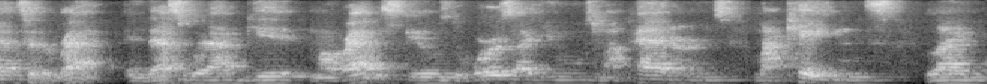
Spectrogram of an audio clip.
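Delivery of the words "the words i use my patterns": usual speaking voice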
